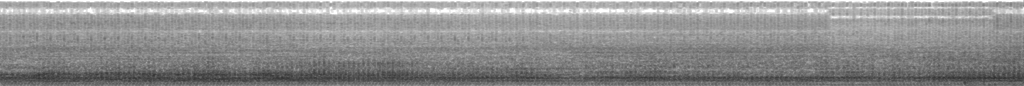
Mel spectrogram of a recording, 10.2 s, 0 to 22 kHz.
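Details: 2003 Mercedes-Benz A140 (W168) four-cylinder engine, 196,000 km, idling at steady revs with a rapid, slightly uneven tapping of about four per second. The owner suspects the timing chain or tensioner, but this is unconfirmed.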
